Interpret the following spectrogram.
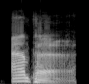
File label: "ampere", British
